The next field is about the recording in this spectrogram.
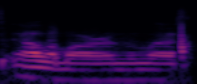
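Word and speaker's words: Alimar: Welsh word I have no idea how to pronounce it so Terrell terrellland Tara nilt Tara Nell thank you thank you um Ella Mars it's Alamar and then last name is Stone more LMR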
